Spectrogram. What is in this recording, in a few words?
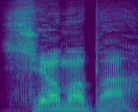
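Engineer no, French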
